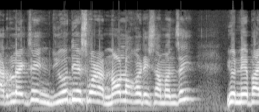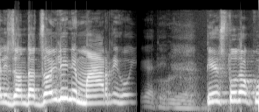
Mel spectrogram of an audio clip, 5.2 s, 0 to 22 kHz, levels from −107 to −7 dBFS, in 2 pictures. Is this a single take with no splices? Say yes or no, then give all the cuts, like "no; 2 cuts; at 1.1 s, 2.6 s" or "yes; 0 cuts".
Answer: no; 1 cut; at 3.9 s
